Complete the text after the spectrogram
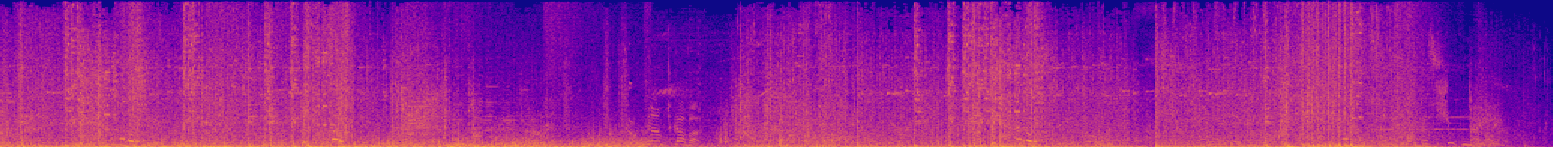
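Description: Rapid automatic gunfire rattles loudly.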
